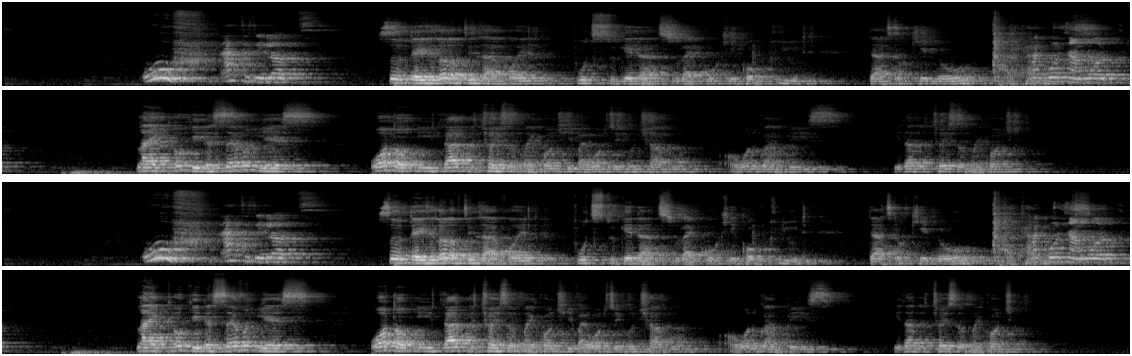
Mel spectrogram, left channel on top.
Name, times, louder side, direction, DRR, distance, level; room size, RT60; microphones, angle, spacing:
voice 1, 1.4-3.2 9.9-11.2, equal, 5° right, 0 dB, 3.7 m, -24 dB
voice 2, 3.8-8.0 8.7-10.8 12.6-14.3 15.0-18.2 18.5-19.6 20.2-21.4, right 1 dB, 30° right, 1 dB, 4.1 m, -23 dB
29.5 x 20.5 x 5.3 m, 0.86 s
head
